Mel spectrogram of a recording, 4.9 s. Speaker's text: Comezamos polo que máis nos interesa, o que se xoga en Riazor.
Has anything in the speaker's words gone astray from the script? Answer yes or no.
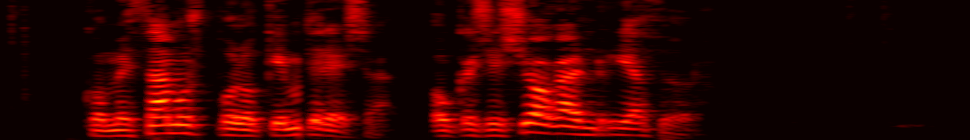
yes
